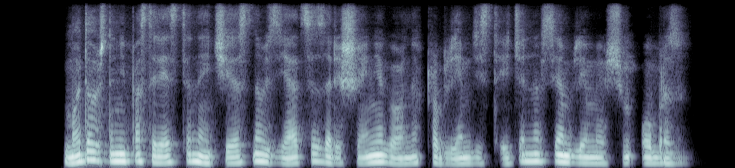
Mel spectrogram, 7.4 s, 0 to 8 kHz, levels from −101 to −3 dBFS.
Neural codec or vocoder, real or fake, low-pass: codec, 16 kHz, 0.9 kbps, LongCat-Audio-Codec; fake; 7.2 kHz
